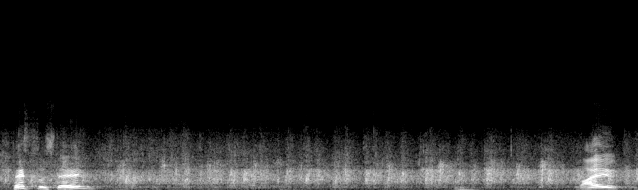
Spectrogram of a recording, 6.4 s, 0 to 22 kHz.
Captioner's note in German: Beifall CDU und BÜNDNIS 90/DIE GRÜNEN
